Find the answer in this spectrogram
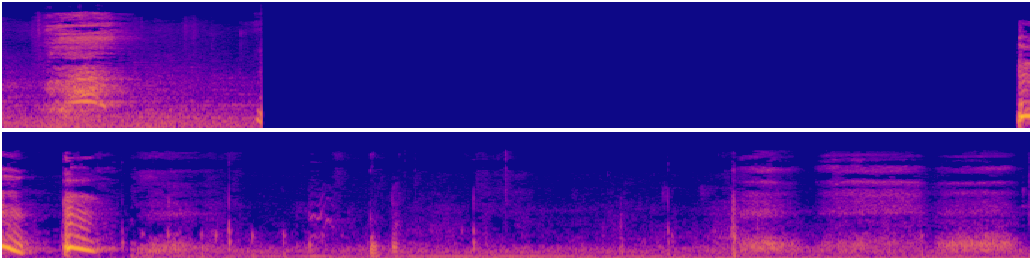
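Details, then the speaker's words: Two harsh, abrupt, hoarse honking cough bursts described as a barking cough, indicating swelling around the airway with possible difficulty breathing; barking cough. "you hear that cough that cough is which is described as a barking cough that just means everything around his Airway is swollen and he may be having a hard time breathing"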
